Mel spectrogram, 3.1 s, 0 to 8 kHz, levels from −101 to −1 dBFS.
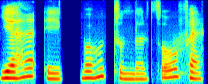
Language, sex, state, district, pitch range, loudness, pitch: Hindi, female, Uttar Pradesh, Saharanpur, 200-260 Hz, -20 LUFS, 230 Hz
